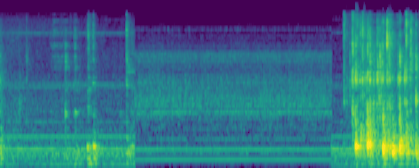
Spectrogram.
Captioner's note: whirrrrrrrrr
